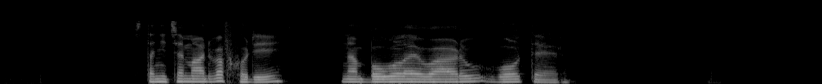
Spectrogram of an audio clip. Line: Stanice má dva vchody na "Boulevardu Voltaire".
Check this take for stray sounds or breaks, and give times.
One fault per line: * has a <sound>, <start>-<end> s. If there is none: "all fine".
all fine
